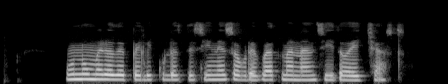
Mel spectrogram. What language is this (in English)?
Spanish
